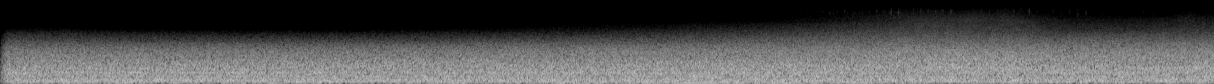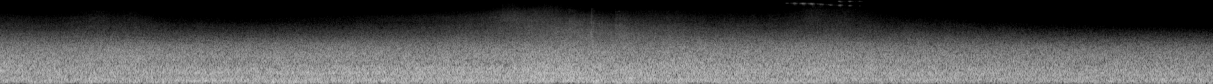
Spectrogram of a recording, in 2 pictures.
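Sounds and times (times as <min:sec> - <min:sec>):
cars passing in a tunnel: 0:00.0 - 0:24.2
street traffic: 0:04.0 - 0:24.2.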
